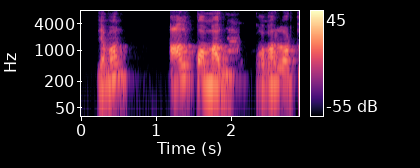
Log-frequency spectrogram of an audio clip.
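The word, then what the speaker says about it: القَمَرُ: কিন্তু কিন্তু যদি এটা কমারি হয় তখন কিন্তু তার লামের উচ্চারণ হবে। যেমন আল কমারু, কমারু অর্থ কি?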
